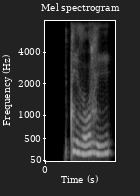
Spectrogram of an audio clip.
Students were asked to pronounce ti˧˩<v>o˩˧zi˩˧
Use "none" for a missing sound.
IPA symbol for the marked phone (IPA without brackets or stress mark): ð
